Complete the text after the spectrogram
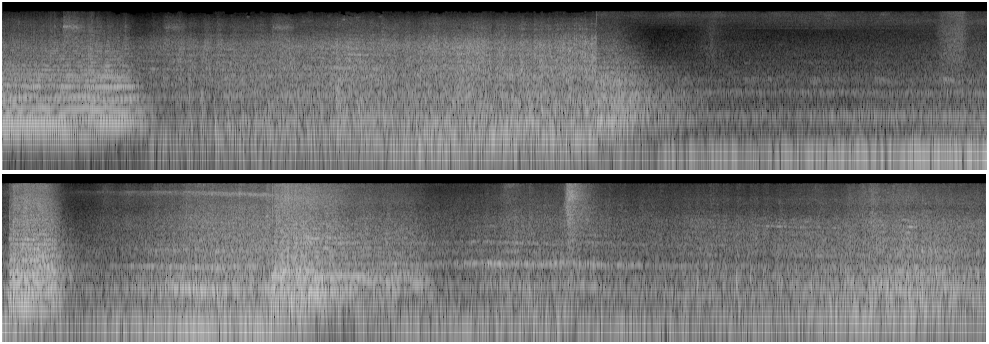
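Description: Freight wagon wheels clatter over rail joints.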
